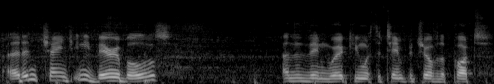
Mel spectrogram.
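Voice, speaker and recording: Brisk and a little high-pitched, a man with a South African accent explains things casually and informally as he hosts a live stream about overclocking. A wireless worn microphone carries his voice clearly against a steady background noise.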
